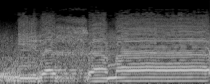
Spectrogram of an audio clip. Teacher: اب زال کے بعد پہلا الف بھی نہیں پڑھتے, دوسرا حمزہ بھی نہیں پڑھتے, لام بھی نہیں پڑھتے, زال کو سین سے ملا رہے ہیں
